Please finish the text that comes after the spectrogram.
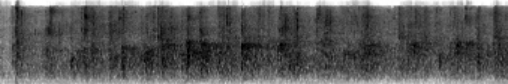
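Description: A class audience at an anatomy crash course breaks into applause, a fairly loud, even patter of many clapping hands that carries steadily throughout.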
